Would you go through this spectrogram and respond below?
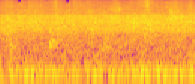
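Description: Heavy rain pours steadily, a dense even hiss of drops close by that holds at a constant level throughout with no voices.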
